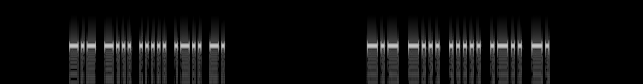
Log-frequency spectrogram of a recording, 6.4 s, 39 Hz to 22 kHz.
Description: Morse code, heard as a keyed tone, about 46 wpm, 700 Hz. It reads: KB5LN KB5LN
